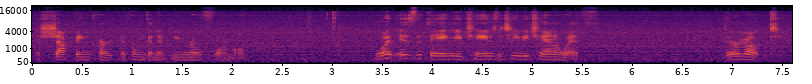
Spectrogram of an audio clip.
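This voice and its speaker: Pausing often and at length, a woman speaks at a moderate pace. Her pitch is medium, and her intonation stays fairly even. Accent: Chicago. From Chicago. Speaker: vlogger. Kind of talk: casual chat. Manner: casual.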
